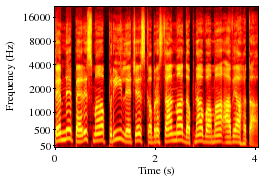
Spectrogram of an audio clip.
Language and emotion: Gujarati, neutral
